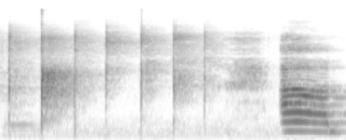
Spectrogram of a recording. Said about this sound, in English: Why you act like you're giving us some kind of clicky clap?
